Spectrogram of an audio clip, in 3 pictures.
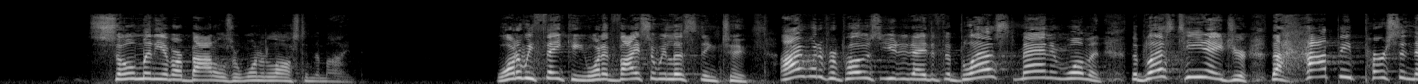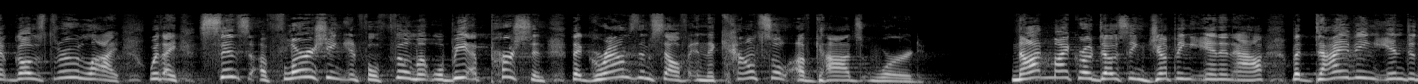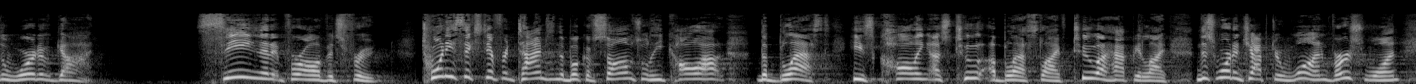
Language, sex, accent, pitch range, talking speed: English, male, American, 195-270 Hz, 165 wpm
